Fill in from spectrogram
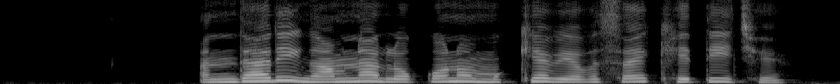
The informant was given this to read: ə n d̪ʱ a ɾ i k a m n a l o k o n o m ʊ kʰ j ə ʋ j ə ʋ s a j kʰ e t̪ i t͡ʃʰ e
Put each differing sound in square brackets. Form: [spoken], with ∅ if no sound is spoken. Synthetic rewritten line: ə n d̪ʱ a ɾ i [ɡ] a m n a l o k o n o m ʊ kʰ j ə ʋ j ə ʋ s a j kʰ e t̪ i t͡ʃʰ e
